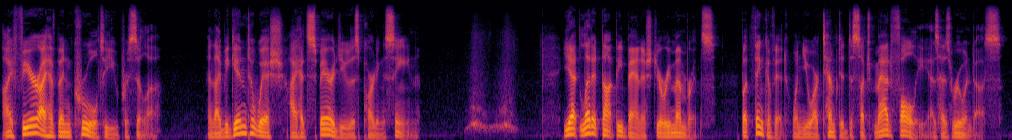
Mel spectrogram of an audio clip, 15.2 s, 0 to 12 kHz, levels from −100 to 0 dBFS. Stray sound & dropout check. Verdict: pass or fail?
fail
